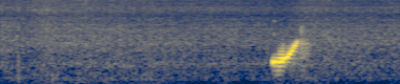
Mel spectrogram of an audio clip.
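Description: Looping frying-pan sizzle sound effect from the storybook slide, a steady hiss, with one short rising cartoon sound effect about one and a half seconds in as a clicked sausage reacts.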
